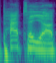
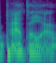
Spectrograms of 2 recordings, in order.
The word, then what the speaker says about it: Pattaya: I would love to go to Pattaya though. You won't come back. You won't come back. Pretty sure I will. It's called Pattaya. No, it's Pattaya. How they say it over there?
